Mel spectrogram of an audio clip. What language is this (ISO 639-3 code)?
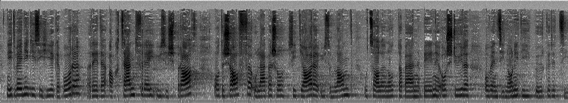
gsw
